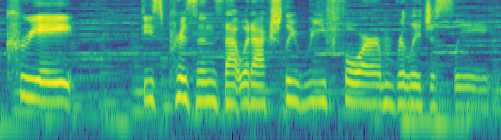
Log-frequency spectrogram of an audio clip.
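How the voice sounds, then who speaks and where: A woman's voice: fairly low pitch, fairly even intonation, slow, a bit bright, soft background music. A woman co-hosting a podcast, telling stories in a meandering way full of fillers. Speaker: podcast co-host. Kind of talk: casual podcast chat.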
